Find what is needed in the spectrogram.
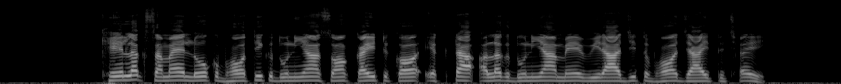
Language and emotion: Maithili, neutral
